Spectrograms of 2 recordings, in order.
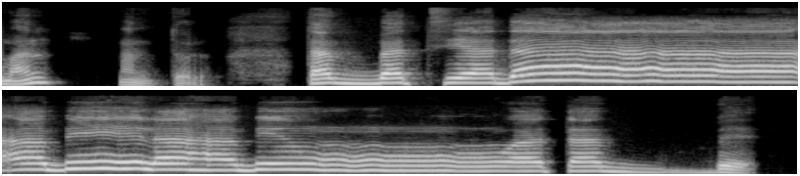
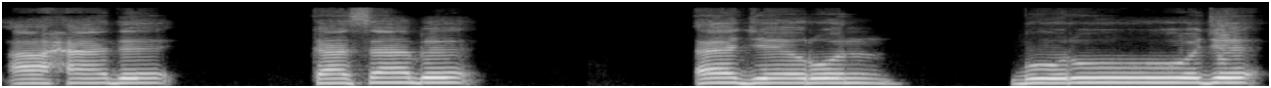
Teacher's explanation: ketika dia bertasdid atau menunjukkan dua huruf itu maka pastikan buktikan bunyinya itu menunjukkan dua huruf dengan ditahan dulu dua harakat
